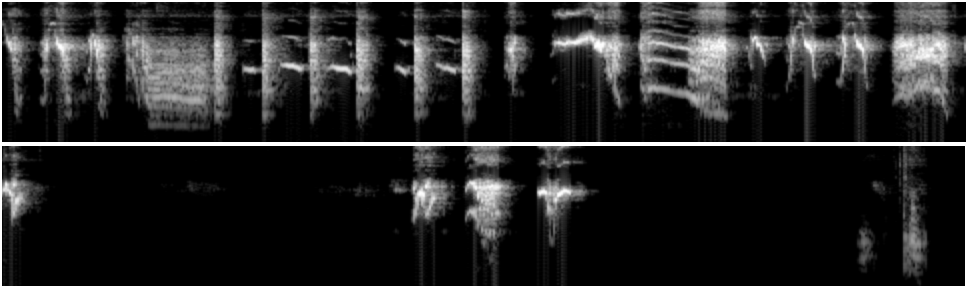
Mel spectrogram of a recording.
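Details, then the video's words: Javan myna in full song: a long stream of harsh chatters, squawks and whistled slurs for five seconds, then a pause, a short burst of scratchy notes, and one faint call. "burung jalak kebo gacor"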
